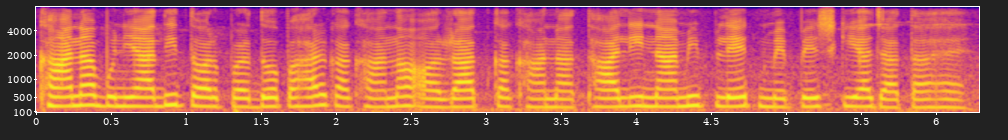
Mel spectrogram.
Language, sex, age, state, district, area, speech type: Urdu, female, 18-30, Bihar, Supaul, rural, read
